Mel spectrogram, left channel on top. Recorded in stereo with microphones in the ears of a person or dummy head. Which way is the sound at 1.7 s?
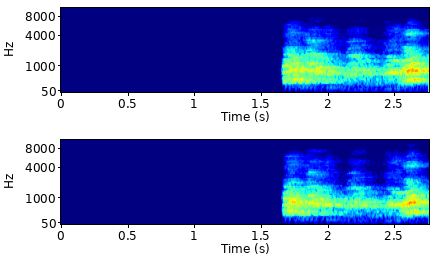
10° left (ahead or behind).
